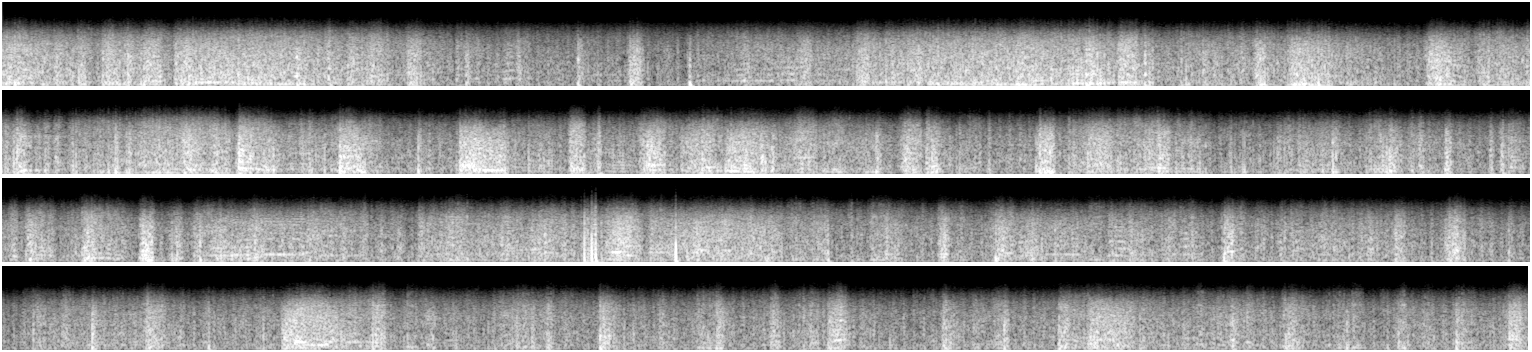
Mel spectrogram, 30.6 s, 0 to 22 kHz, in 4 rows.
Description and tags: Radio Static Off Station
Some radio static, may be useful to someone, somewhere :) Recording chain Sangean ATS-808 - Edirol R09HR
noise, radio-static, short-wave, tuning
